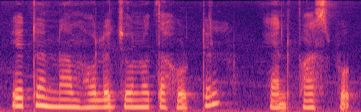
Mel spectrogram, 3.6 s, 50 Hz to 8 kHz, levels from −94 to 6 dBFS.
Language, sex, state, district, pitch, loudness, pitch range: Bengali, female, Tripura, Dhalai, 185 Hz, -14 LUFS, 180-215 Hz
